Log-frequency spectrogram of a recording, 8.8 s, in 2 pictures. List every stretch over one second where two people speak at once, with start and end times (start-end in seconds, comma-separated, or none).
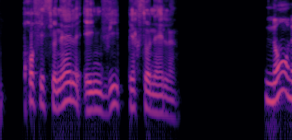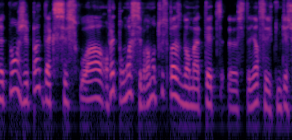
none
